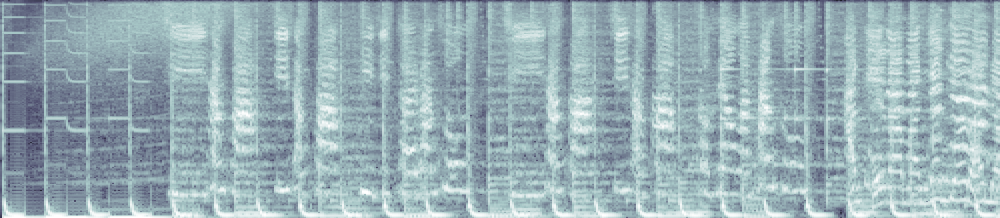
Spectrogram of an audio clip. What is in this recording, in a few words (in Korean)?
라디오 공익광고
